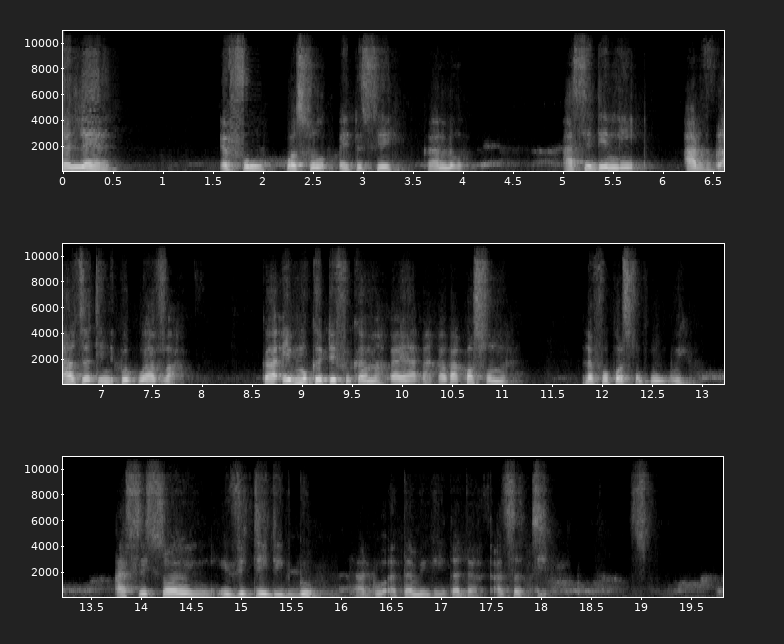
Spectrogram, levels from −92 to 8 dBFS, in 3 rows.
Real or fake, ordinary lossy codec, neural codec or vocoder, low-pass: fake; Opus, 16 kbps; codec, 16 kHz in and 24 kHz out, 0.8 kbps, FocalCodec, streaming, 65536 codes; 9.9 kHz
